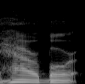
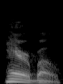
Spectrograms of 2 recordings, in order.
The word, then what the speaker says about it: Haribo: It wasn't Harbo. How do you say it? Haribo.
